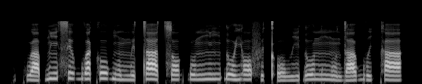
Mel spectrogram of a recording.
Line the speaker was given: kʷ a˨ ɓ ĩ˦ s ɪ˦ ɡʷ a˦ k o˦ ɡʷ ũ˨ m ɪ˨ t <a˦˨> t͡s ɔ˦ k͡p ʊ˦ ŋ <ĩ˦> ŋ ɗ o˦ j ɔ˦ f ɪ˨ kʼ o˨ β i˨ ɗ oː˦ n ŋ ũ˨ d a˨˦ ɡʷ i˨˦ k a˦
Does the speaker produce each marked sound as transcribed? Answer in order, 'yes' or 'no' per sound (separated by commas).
yes, yes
